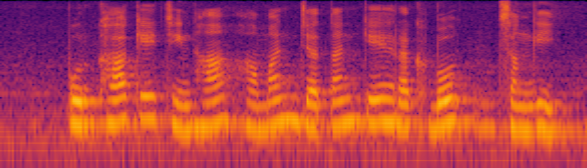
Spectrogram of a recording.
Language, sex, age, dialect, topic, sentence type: Chhattisgarhi, female, 18-24, Central, agriculture, statement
